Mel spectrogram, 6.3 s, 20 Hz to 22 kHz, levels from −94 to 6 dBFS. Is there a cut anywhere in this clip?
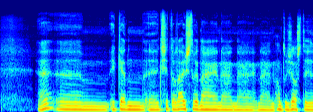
no; 0 cuts

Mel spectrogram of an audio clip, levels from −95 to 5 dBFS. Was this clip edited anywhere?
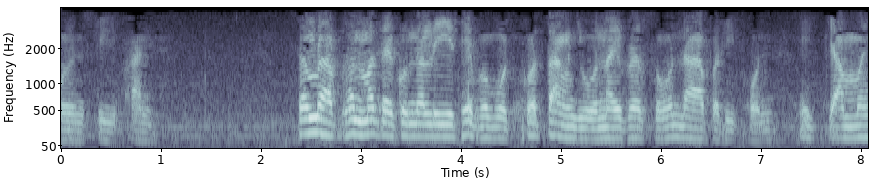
no; 0 cuts

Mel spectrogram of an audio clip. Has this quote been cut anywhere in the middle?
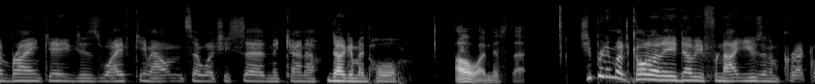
yes; 3 cuts; at 3.2 s, 3.7 s, 5.7 s

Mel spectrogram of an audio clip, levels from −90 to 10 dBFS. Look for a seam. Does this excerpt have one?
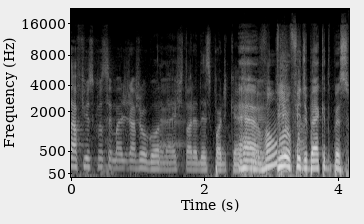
yes; 3 cuts; at 1.0 s, 1.3 s, 3.1 s

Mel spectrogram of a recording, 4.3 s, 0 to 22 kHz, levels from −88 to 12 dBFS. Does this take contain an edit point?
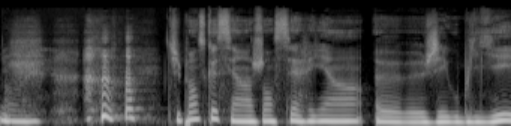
no; 0 cuts

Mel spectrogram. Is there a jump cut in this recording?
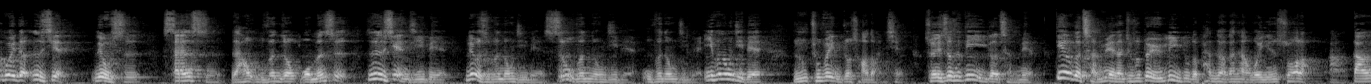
yes; 4 cuts; at 2.2 s, 3.0 s, 9.1 s, 10.4 s

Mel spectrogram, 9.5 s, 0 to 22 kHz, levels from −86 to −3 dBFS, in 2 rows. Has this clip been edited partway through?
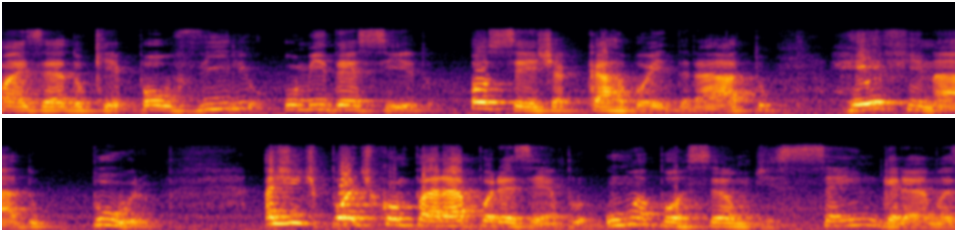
no; 0 cuts

